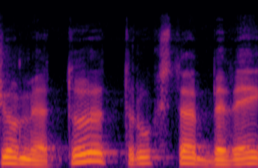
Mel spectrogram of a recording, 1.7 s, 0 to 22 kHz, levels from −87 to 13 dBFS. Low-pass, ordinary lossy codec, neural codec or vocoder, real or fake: 14.4 kHz; Opus, 32 kbps; none; real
